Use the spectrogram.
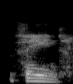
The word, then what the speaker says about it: feigned: that looks like fian that's me and um feigned like um like uh f-e-i-g-n-e-d it's an old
